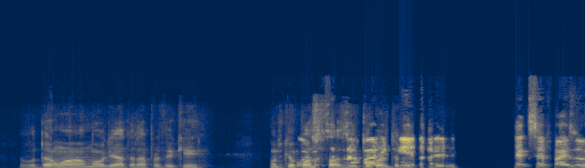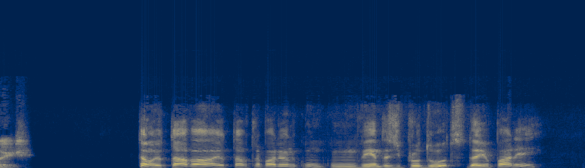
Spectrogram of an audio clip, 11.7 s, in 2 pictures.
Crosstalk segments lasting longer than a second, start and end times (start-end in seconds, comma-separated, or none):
2.9-4.2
